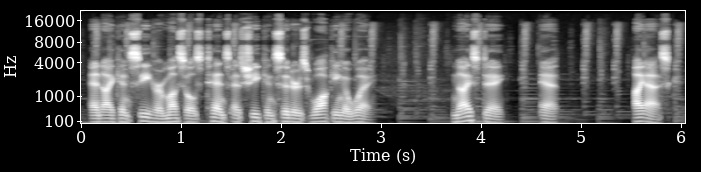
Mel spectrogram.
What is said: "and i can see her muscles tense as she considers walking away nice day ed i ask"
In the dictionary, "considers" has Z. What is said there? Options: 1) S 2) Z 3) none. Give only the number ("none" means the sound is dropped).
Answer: 2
